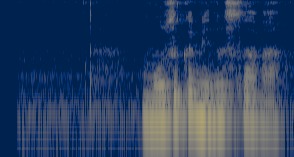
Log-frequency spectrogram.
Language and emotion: Russian, neutral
